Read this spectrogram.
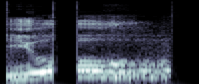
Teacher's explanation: Huruf ghin huruf isti'la. Bila kita sebut huruf ghin ni terangkat pangkal lidah. Kemudian tebalkan sedikit bunyi dia dan elakkan dari qalqalah huruf ghin. Jangan yugha.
